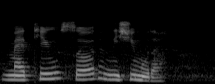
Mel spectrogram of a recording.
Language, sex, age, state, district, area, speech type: Marathi, female, 45-60, Maharashtra, Palghar, urban, spontaneous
